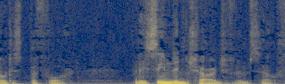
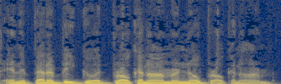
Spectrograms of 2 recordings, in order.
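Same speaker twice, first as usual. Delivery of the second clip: louder, hard stress on better; stern warning; 4 semitones higher, 8 dB louder than usual. Acted. Pilot demanding answers from Nick, stern warning. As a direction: threaten it through set jaw. Pilot warns injured copilot.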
